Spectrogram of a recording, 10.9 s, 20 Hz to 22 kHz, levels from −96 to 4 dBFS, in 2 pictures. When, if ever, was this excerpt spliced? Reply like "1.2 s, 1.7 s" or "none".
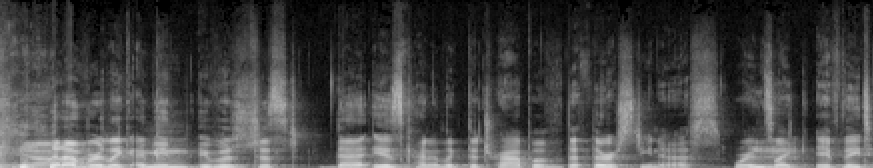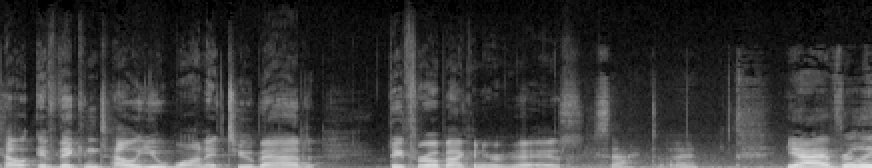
3.5 s, 9.1 s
